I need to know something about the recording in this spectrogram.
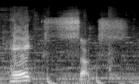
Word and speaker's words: Hexos: Hexos, algunos dicen Jexos, otros dicen Hexos. Bueno, Hexos nadie lo dice, pero es Hexos.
